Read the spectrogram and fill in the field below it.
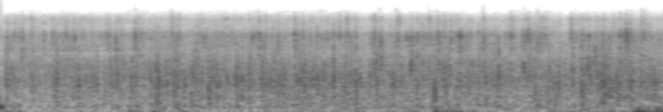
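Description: Steady morning rain falling, a dense, even hiss of drops on surfaces that holds at a constant level throughout with no voices.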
